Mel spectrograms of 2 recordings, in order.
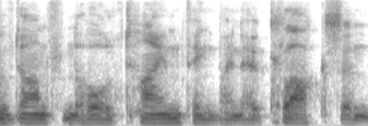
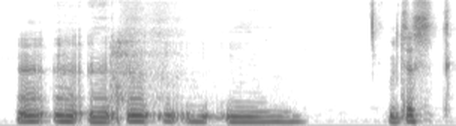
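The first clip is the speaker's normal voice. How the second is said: far from mic; 2 semitones higher, 10 dB quieter than usual. Real, not acted. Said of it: "you're a little bit away from the mic".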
